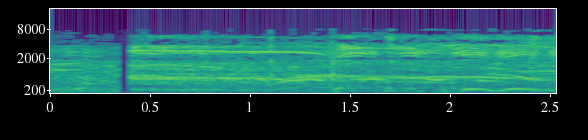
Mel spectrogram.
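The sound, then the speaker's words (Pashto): Cricket fans cheer and shout at the final matches in Kunar's central stadium, a continuous loud roar of voices with high whoops and wavering calls, broken by one sudden brief dropout near the start. “دا د کونړ په مرکزی لوبغالی کې د کرکټ پای ته رسیدلو سیالیو ته د راغلو مینوالو د خوښیو او د خپلو لوبډلو د هڅولو لپاره د چغو او چکچکو غږونه دي.”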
